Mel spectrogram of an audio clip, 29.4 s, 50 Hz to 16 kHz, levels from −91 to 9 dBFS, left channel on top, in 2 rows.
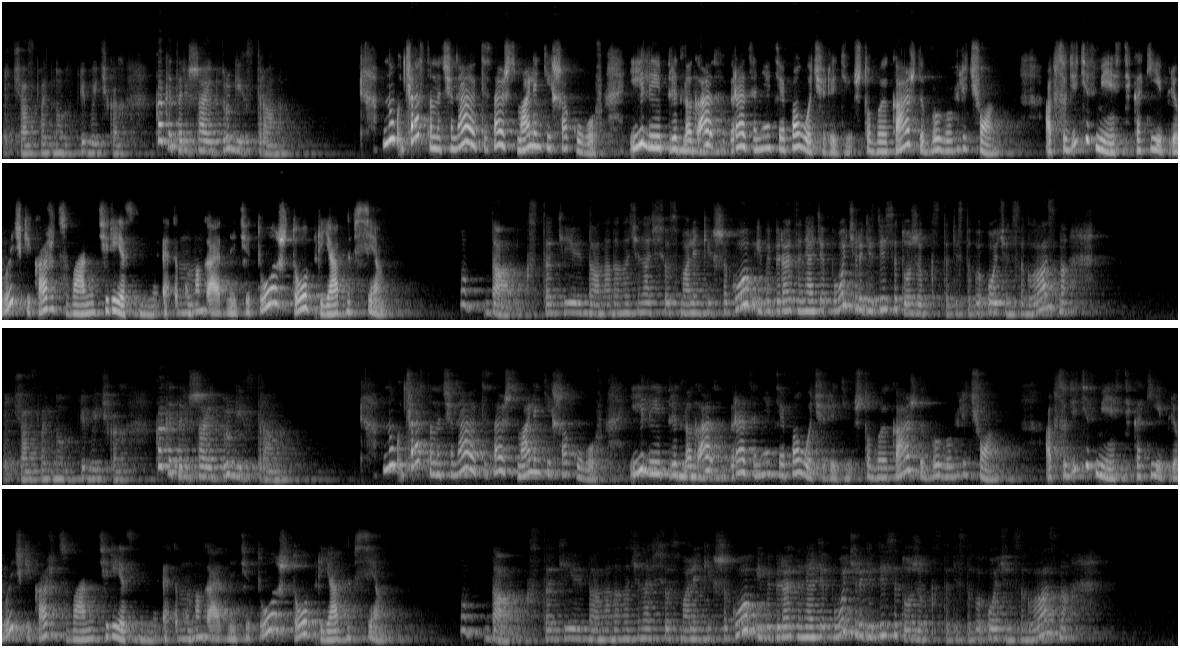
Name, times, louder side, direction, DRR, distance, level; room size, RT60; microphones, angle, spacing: voice 1, 0.0-3.5 8.4-9.0 16.9-17.2 20.4-28.3, left 2 dB, 65° left, 5 dB, 1.2 m, -37 dB
voice 2, 4.5-12.5 13.0-19.5, left 7 dB, 90° left, 17 dB, 0.4 m, -30 dB
20.5 x 7.6 x 2.8 m, 1.1 s
head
